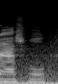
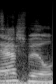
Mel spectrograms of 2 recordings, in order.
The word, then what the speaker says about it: Asheville: Tony's gonna give us a little tour of Asheville in his little car here.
